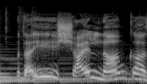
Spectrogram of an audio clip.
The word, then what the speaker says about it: Shyle: So as you just said, it rhymes with style.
